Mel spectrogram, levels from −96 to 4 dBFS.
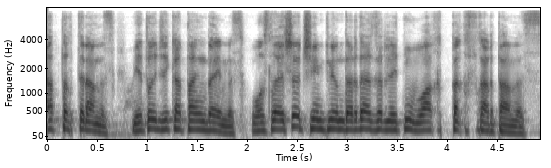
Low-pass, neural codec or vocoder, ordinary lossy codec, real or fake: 7.2 kHz; codec, 44.1 kHz, 2.6 kbps, SNAC; none; fake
